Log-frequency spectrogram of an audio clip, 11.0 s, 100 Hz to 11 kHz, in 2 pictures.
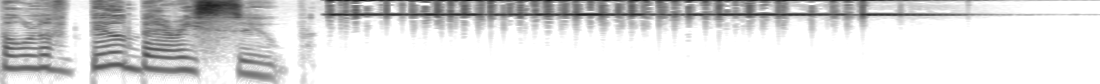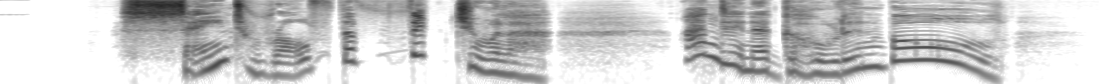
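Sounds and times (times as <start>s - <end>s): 
speech: 0.0s - 1.6s, 6.1s - 10.6s
small silver bell jingling: 1.6s - 5.0s.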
